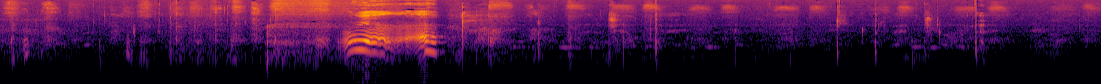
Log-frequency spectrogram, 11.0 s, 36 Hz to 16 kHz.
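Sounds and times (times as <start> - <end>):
faint whispering: 4.3 - 11.0.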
